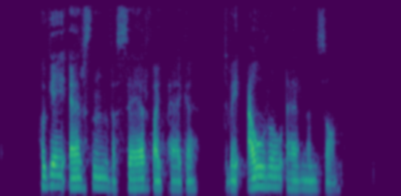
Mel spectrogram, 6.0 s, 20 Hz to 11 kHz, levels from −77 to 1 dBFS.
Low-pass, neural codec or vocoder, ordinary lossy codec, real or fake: 9.9 kHz; none; MP3, 48 kbps; real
